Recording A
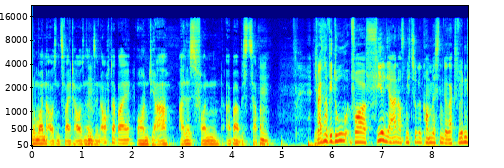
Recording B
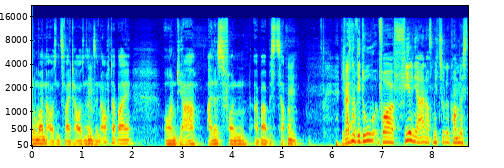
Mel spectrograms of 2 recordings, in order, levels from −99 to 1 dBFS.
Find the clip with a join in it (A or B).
A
